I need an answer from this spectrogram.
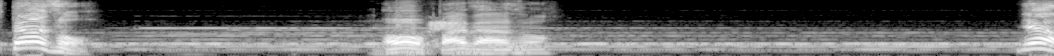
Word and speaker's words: Basil: In the U.S., the word Jesus Christ is pronounced Basil, but in England, it's pronounced Basil, like, because it's wrong. But like, for the leaf, it's Basil.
